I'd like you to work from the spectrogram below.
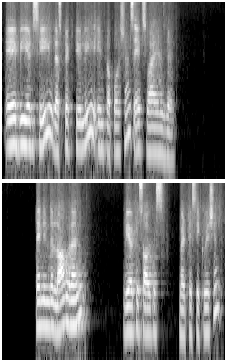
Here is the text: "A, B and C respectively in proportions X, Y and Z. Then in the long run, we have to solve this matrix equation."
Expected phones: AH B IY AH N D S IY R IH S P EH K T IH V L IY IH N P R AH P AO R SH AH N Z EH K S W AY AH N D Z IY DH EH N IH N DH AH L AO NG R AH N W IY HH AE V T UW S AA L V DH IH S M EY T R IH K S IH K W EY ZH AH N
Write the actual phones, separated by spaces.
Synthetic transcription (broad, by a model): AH B IY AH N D S IY R IH S P EH K T IH V L IY IH N P R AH P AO R SH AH N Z EH K S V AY AH N D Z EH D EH N IH N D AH L AO NG R AH N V IY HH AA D T UW S AA L V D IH S M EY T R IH S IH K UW EY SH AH N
